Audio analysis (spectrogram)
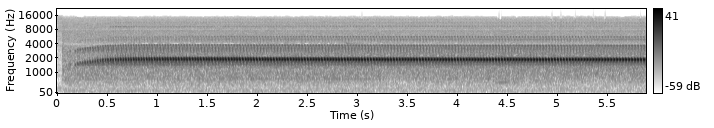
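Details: Male American toads (Anaxyrus americanus) at a backyard breeding pond in spring give a long, steady, musical trill, the mating call to attract females.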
